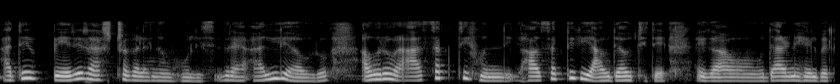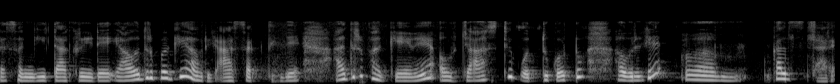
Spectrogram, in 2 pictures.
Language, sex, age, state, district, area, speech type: Kannada, male, 18-30, Karnataka, Shimoga, rural, spontaneous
